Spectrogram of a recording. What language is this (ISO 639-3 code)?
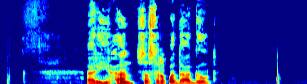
abq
